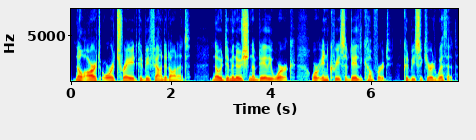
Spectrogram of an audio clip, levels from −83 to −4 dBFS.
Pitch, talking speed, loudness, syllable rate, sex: 130 Hz, 185 wpm, -20 LUFS, 5.4 syllables/s, male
